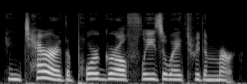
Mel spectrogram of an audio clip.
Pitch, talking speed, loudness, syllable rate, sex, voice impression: 230 Hz, 240 wpm, -17 LUFS, 5.2 syllables/s, female, very feminine, slightly young, slightly adult-like, thin, slightly tensed, slightly powerful, bright, slightly hard, very clear, very fluent, cute, slightly intellectual, very refreshing, sincere, calm, very friendly, reassuring, unique, wild, sweet, very lively, kind, slightly light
